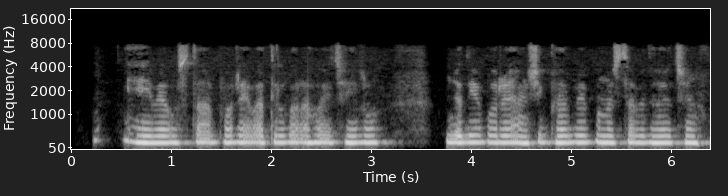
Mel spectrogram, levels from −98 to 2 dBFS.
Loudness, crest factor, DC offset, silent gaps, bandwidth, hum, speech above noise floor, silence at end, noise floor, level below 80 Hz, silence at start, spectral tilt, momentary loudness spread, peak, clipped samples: -21 LUFS; 14 dB; under 0.1%; none; 7.8 kHz; none; 22 dB; 0 s; -41 dBFS; -58 dBFS; 0.25 s; -7 dB/octave; 4 LU; -6 dBFS; under 0.1%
